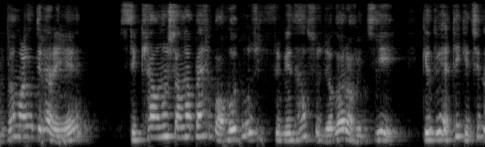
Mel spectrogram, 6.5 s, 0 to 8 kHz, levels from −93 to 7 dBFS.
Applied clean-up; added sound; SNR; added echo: neural mask model DeepFilterNet 3.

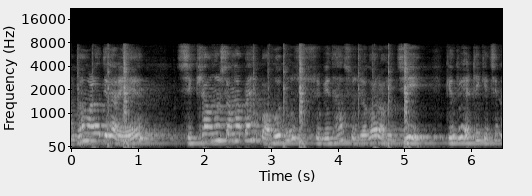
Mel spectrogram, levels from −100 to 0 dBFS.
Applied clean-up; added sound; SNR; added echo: none; Zipper (clothing); 12 dB; reverberation time 0.2 s.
